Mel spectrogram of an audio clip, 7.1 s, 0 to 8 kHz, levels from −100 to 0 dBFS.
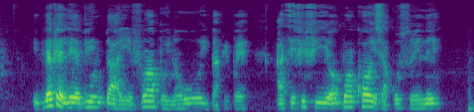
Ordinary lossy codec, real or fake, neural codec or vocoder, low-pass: AAC, 32 kbps; real; none; 7.2 kHz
